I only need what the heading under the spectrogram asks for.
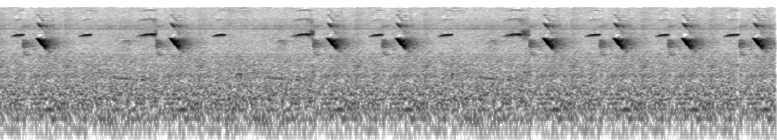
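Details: A bird sings a short, high, sharply falling whistle about once a second, each paired with a softer faint note, against a steady hiss of background noise.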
